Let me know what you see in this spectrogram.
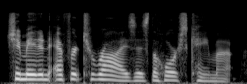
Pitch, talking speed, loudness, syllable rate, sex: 195 Hz, 265 wpm, -17 LUFS, 5.9 syllables/s, female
